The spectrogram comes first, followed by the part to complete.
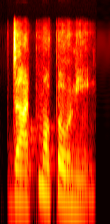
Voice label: "Dartmoor pony", Indian

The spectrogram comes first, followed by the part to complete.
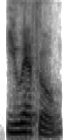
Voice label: "UFO", Indian

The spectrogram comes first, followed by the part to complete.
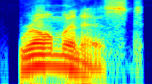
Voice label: "Romanist", American

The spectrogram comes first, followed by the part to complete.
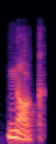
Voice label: "knock", Indian

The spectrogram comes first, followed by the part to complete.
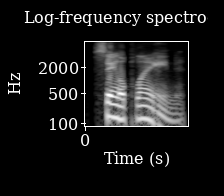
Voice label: "sailplane", American

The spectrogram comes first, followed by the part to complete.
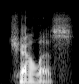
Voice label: "chalice", American

